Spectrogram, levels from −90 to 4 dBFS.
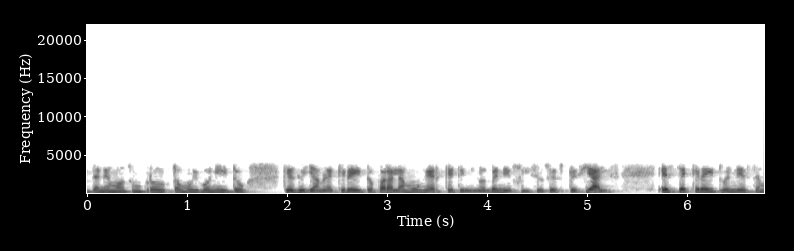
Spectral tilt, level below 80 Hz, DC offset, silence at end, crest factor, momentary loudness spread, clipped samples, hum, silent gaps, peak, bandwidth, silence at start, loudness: -9 dB/octave; -88 dBFS; under 0.1%; 0 s; 20 dB; 9 LU; under 0.1%; none; none; -8 dBFS; 4 kHz; 0 s; -28 LUFS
